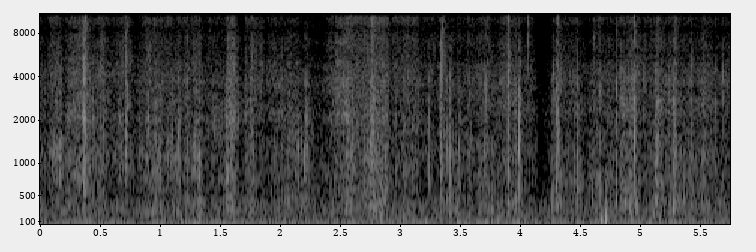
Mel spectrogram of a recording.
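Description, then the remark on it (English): Steady, irregular crinkling and rustling of thin tissue paper, with brief sharp crackles scattered throughout as a gift is unwrapped and the paper pulled apart, no voices. “Don't you make a mess with all that tissue paper.”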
